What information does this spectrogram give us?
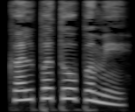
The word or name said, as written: ಕಲ್ಪತೋಪಮೆ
